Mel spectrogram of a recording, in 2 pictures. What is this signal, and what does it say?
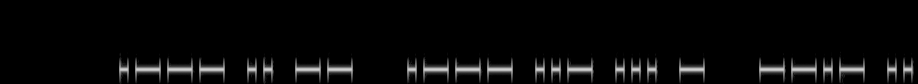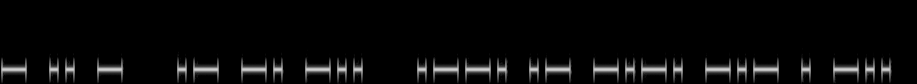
Morse code, heard as a keyed tone, about 16 wpm, 700 Hz. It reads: JIM JUST QUIT AND PACKED
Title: Pangram Challenge v2 - 15wpm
